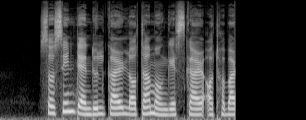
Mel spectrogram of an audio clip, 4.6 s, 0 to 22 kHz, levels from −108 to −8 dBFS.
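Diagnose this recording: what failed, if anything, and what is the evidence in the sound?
The speech suffers a cut-off end at the buffer or storage stage. Right after "মংগেশকাৰ অথবা", at 3.52 s, the sound stops mid-utterance and drops straight to digital silence, with no decay. The final buffers were never written, so the remaining audio is simply missing.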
